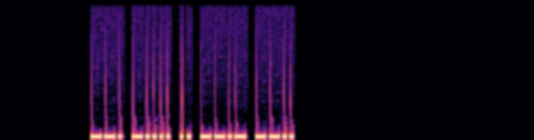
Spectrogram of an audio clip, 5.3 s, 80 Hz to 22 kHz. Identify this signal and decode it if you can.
Morse code, heard as a keyed tone, about 36 wpm, 700 Hz. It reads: G6IQZ
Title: DXCC-100 Call Signs - 5 Characters - Repeated 2x - 35wpm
